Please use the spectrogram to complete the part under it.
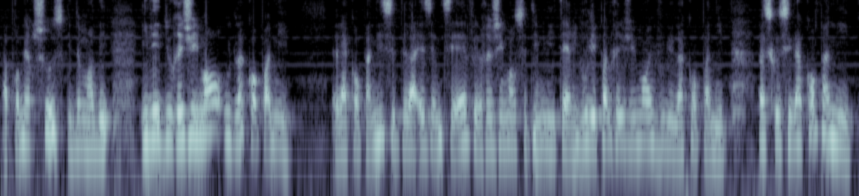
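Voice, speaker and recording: Halting elderly woman recalling the past. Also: medium pitch, steady tone, creaky, warm tone, husky. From Lorraine, France. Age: 90s. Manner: halting storytelling with many restarts. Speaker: interviewee recounting family memories. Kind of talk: oral history recollection.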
